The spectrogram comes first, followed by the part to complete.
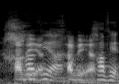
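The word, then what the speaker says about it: Jávea: Javier. There's a J in there, but you don't pronounce it.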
